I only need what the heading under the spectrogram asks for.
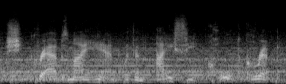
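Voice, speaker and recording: Speaking a little slowly with a level tone and vocal fry, a man with a mid-range voice narrates a first-person horror tale like an old radio drama, tense, suspenseful and clipped. Heavy noise fills the background: loud rain, thunder, storm and engine effects.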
